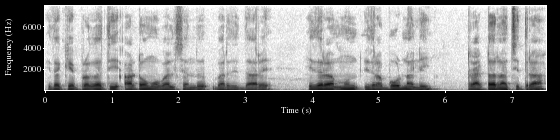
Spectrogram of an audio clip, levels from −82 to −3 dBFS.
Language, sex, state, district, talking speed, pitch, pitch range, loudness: Kannada, male, Karnataka, Koppal, 105 wpm, 100 Hz, 95-110 Hz, -16 LUFS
